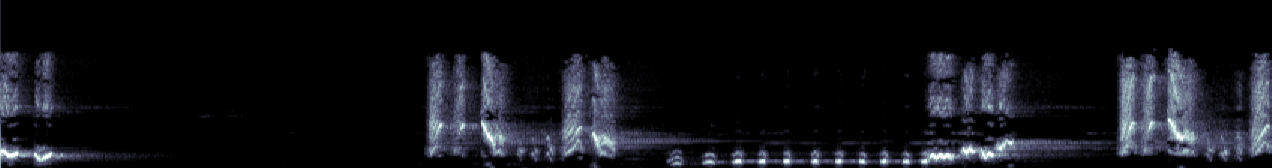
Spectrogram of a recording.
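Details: White-rumped shama song meant to prompt captive birds to sing: sharp high phrases, then a regular run of repeated paired whistled notes, ending in loud rising flourishes and high chirps.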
